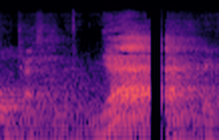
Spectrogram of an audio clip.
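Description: A preacher's voice: quieter speech, then a loud vocal exclamation rising in pitch about a second in, broken off by a split-second dropout in the audio.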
